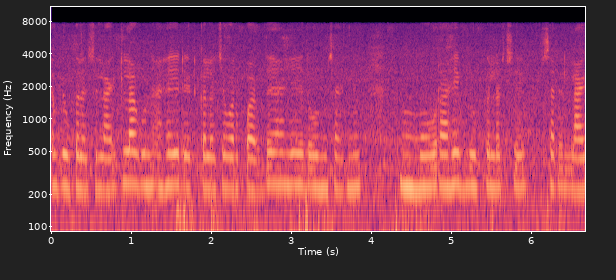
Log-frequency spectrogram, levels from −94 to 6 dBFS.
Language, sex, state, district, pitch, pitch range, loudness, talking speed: Marathi, female, Maharashtra, Washim, 225 Hz, 215-230 Hz, -17 LUFS, 205 wpm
